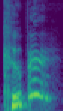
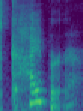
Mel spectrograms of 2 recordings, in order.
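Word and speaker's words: Kuiper: I can't pronounce that is it Cooper and they should rightfully so yeah dude Tesla it's lost like 30% Kyper oh it's Kyper interesting I didn't know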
